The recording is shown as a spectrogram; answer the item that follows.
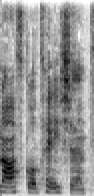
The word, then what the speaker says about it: auscultation: Can you pronounce it for me? – It's intermittent auscultation.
